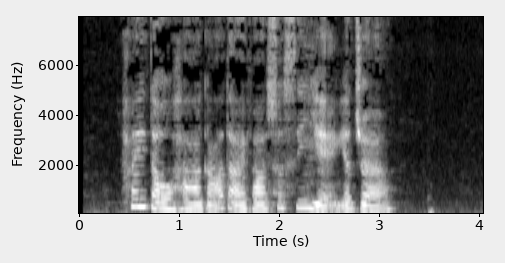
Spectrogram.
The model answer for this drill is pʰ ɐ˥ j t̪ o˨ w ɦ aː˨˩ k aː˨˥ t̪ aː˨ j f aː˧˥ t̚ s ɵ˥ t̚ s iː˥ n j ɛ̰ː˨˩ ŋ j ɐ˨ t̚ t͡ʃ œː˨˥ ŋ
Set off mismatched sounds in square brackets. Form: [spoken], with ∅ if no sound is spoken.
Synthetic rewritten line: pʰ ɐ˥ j t̪ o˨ w ɦ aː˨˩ k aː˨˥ t̪ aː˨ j f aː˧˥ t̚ s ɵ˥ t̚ s iː˥ n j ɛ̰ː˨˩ ŋ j [ɐ˥] t̚ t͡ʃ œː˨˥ ŋ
